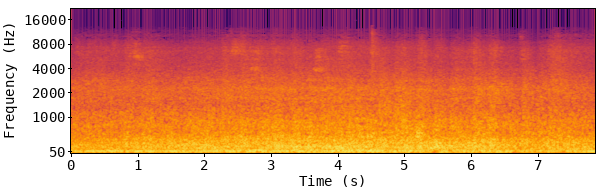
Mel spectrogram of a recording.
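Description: Hankyu 9000 series electric train heard from inside the passenger car while running underground: a steady, loud rumble of wheels on rail, growing slightly louder over the first few seconds, with a few faint clicks.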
